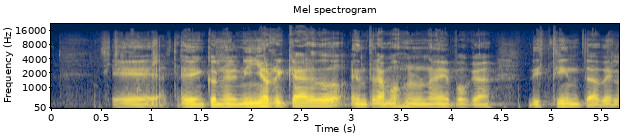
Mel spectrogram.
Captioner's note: speaking in Spanish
